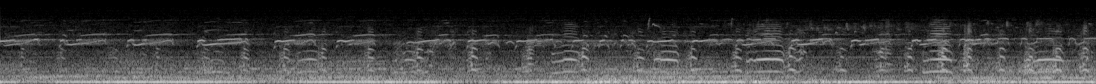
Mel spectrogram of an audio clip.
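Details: Ospreys at the Charlo P2 nest on 20 August 2020 around 12:10 pm, a resident pair ejecting returning visitors: rapid series of short whistled chirps, repeated steadily, over a constant low electrical hum.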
